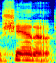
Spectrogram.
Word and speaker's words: Shanna: We got a question from Shauna. No, Shanna. She says rhymes with banana.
